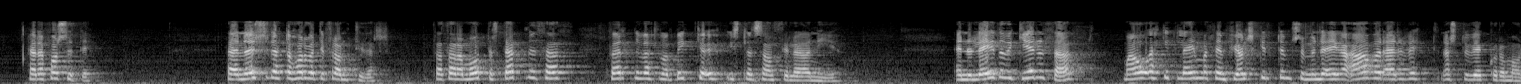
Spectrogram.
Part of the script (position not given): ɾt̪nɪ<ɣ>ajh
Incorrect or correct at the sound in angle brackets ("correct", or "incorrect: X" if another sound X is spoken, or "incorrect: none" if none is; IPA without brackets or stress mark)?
incorrect: v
